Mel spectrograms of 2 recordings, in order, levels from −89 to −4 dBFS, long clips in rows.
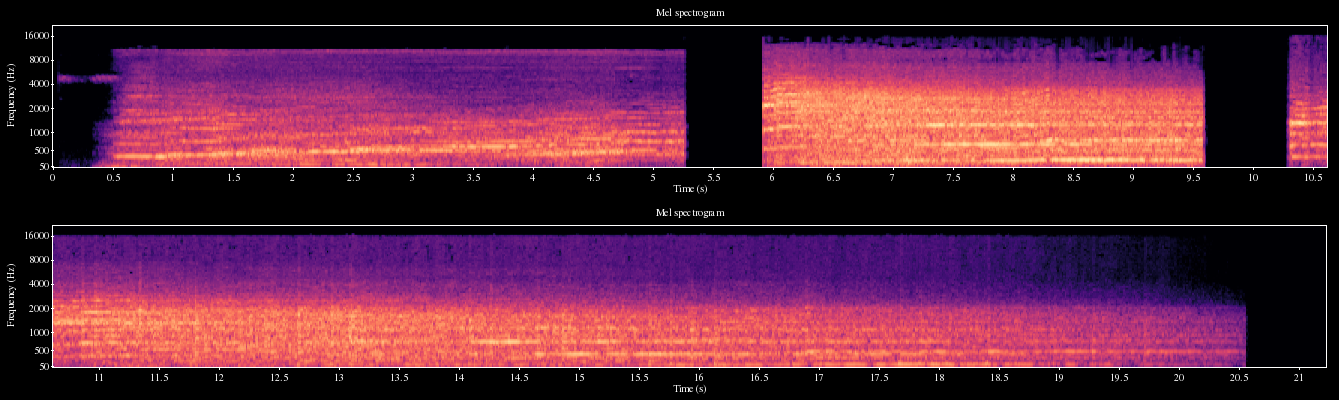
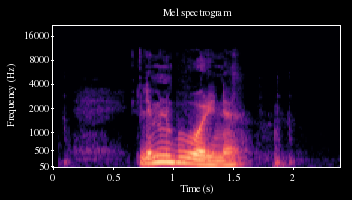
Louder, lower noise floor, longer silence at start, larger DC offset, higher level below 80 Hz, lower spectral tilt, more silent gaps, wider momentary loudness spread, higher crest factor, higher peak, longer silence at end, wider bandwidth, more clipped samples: first, -14 LUFS vs -19 LUFS; second, -39 dBFS vs -58 dBFS; second, 0.45 s vs 0.7 s; neither; first, -46 dBFS vs -60 dBFS; second, -4 dB/octave vs -10 dB/octave; first, 5.29-5.91 s, 9.61-10.26 s vs none; first, 18 LU vs 12 LU; about the same, 16 dB vs 18 dB; first, 0 dBFS vs -4 dBFS; first, 0.8 s vs 0.5 s; first, 16.5 kHz vs 7.4 kHz; neither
